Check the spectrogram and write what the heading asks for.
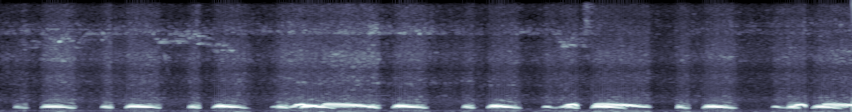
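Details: A spotted dove sings in the Pesom or Kacuk style during a teaching session for a new bird. Rolling, mid-pitched coos come in quick succession, mixing short notes with longer bending ones over a faint low drone.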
